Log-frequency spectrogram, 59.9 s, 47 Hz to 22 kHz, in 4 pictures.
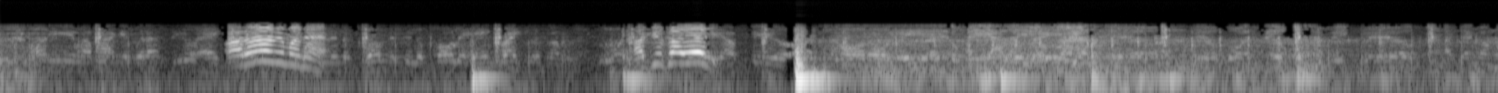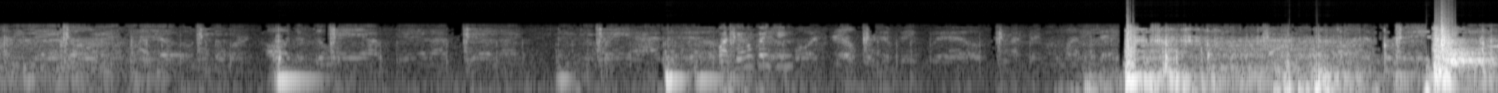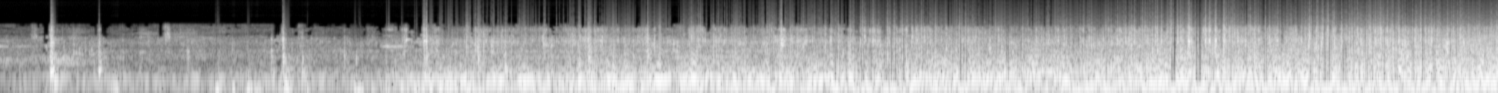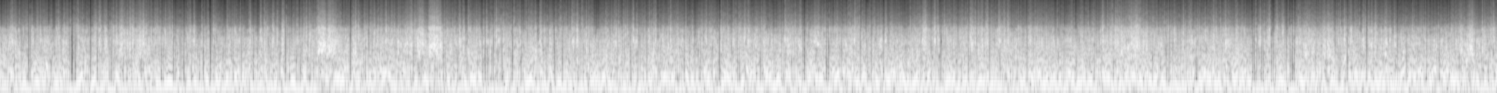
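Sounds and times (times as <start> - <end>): wind buffeting microphone: 25.9 - 59.9
bike knocks and rattles: 26.2 - 38.0.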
